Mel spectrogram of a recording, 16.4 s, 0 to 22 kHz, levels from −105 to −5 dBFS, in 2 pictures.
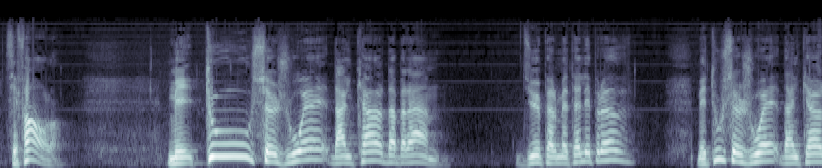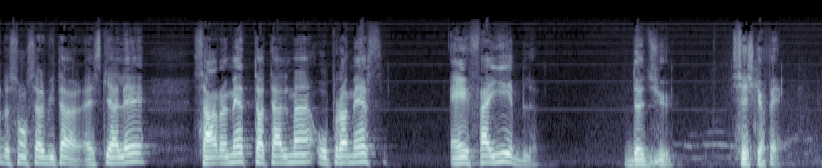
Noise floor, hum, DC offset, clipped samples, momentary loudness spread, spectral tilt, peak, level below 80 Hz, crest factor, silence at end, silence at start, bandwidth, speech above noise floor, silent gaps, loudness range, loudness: -70 dBFS; none; under 0.1%; under 0.1%; 12 LU; -6 dB/octave; 0 dBFS; -70 dBFS; 22 dB; 0.4 s; 0.05 s; 11.5 kHz; 49 dB; none; 6 LU; -21 LUFS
